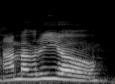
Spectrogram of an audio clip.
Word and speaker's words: amarillo: Amarillo. Amarillo. Now, There's a little bit of a R in there.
